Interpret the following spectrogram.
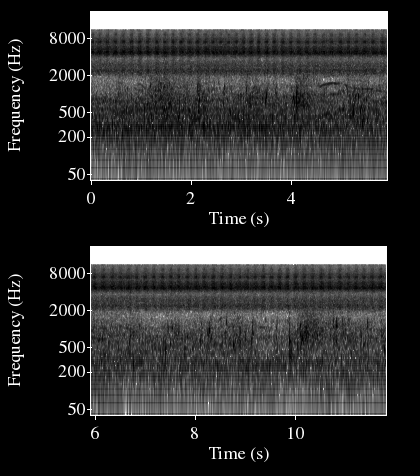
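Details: On Badija island in Croatia, cicadas keep up an unbroken, high, rasping drone with a rapid throb, while a quieter rushing murmur from the sea sits underneath and a few faint short chirps slip in.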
